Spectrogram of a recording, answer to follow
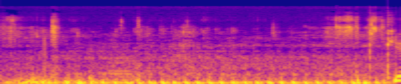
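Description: A steady low rumble with no clear rise or fall.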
